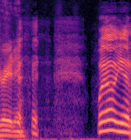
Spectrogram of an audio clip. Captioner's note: laughing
